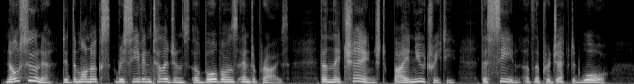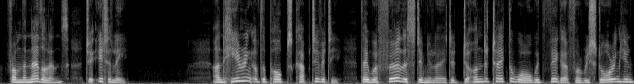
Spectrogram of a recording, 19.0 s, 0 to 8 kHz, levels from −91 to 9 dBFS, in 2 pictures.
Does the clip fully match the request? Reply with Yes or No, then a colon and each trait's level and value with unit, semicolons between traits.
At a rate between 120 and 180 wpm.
Yes: average, 155 wpm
